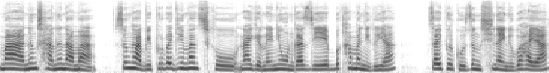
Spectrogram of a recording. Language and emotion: Bodo, disgusted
